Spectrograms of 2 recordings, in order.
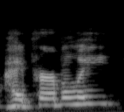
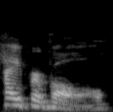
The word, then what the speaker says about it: hyperbole: hear a lot is, we call it the magic E, the words that end with an E, and they're usually from the Greek, like hyperbole. And again, Ross was saying spelling pronunciation, people see it and think it's hyperbole.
